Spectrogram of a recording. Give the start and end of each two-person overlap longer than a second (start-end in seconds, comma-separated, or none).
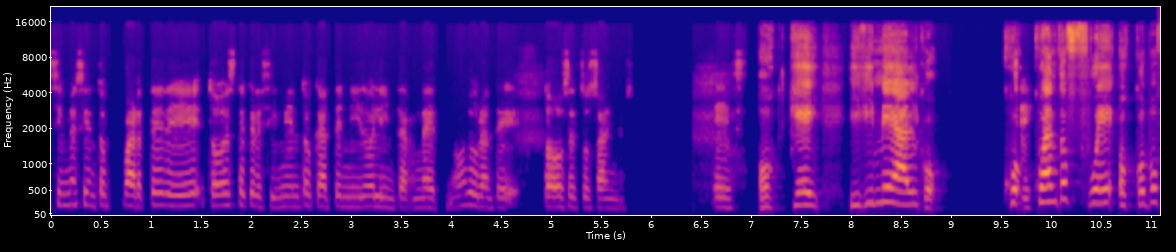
none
